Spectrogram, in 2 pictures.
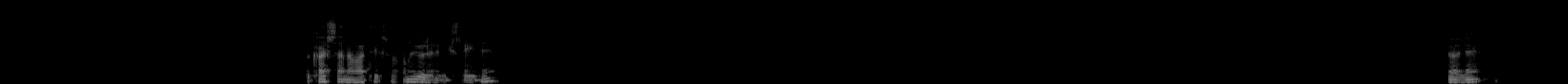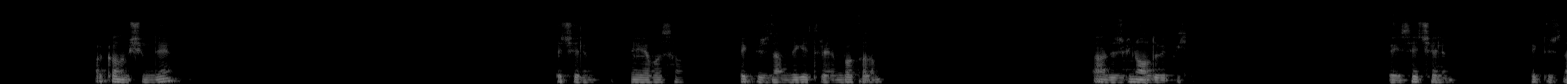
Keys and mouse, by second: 2.3 click, 4.0 click, 5.5 click, 9.4 click, 10.6 click, 12.1 click, 13.9 click, 17.4 click, 20.2 click, 21.1 r, 21.8 click, 24.1 right click, 24.7 click, 29.0 click, 30.4 click.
